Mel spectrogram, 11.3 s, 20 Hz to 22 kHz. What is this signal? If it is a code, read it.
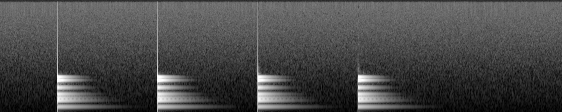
Clock strike, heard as a bell. 4. Four o'clock.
